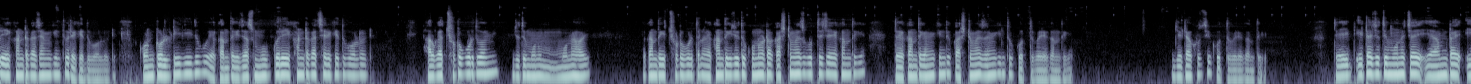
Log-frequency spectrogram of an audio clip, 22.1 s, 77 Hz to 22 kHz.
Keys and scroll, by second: 2.5 ctrl+t, 20.5 ctrl+t.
